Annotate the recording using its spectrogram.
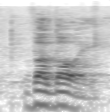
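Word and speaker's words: Valois: Together say her name again Elanor Elanor de valoy v a l o i s oh yeah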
